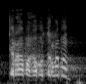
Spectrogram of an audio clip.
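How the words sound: The question is asked in a harsh, sharp tone. The reader takes the sender as being harsh. "Wih, nemen orang ini"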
